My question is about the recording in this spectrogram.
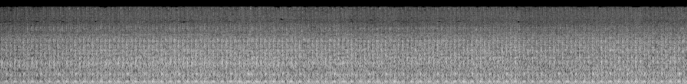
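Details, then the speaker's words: Red Panther diesel, pre-2000 engine, repaired with used liners, injectors three good and one weak, injection pump not serviced: steady idle with even clatter about four beats a second and slightly harsher edge than the new-liner engine; rough idle. "ini kalau menurut pendengaran saya mesin ini suaranya agak sedikit lebih kasar daripada"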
